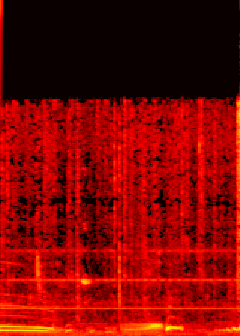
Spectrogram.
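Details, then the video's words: Female puter pelung dove about to lay eggs holds a loud, pure, level coo that falls away, then gives quieter warbling, rising notes over a faint background hum. "Suara Indukan Burung Puter Pelung"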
